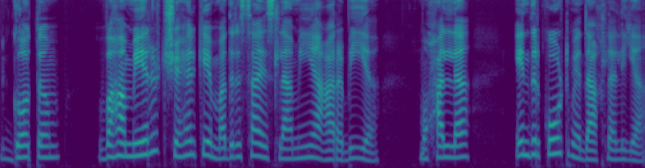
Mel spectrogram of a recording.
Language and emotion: Urdu, neutral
